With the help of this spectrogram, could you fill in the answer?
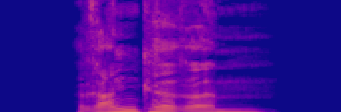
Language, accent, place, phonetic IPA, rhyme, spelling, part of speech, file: German, Germany, Berlin, [ˈʁaŋkəʁəm], -aŋkəʁəm, rankerem, adjective, De-rankerem.ogg
- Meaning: strong dative masculine/neuter singular comparative degree of rank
